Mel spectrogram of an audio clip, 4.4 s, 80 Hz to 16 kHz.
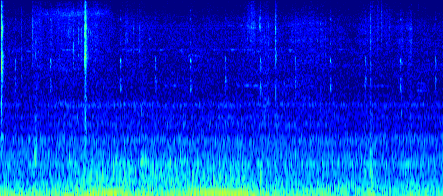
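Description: Maruti Suzuki Baleno's 1.2-litre petrol engine and road noise heard inside the cabin as the car pulls slowly through a U-turn. A low hum rises slightly in pitch about a second in and drops away about two and a half seconds in, with a single click near the start.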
